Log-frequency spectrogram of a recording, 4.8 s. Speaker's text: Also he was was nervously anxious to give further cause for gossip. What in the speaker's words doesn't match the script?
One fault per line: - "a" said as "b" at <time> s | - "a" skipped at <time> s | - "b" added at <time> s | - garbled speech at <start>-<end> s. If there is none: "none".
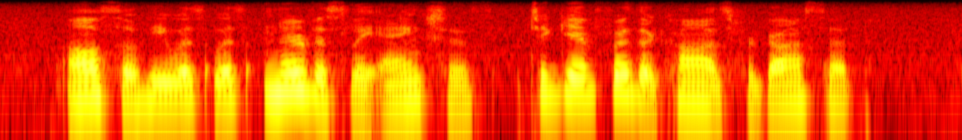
none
